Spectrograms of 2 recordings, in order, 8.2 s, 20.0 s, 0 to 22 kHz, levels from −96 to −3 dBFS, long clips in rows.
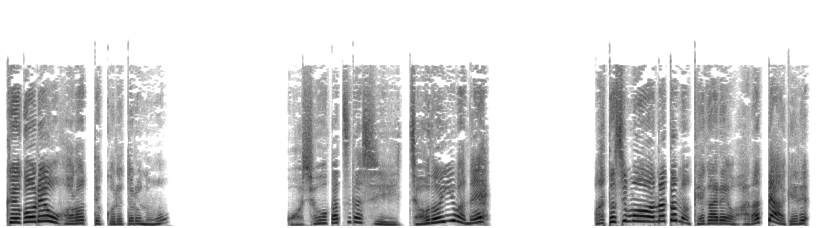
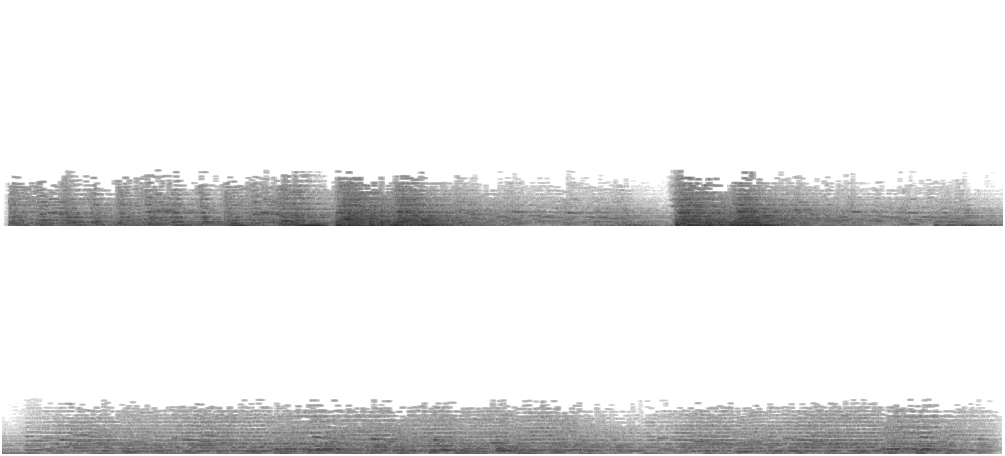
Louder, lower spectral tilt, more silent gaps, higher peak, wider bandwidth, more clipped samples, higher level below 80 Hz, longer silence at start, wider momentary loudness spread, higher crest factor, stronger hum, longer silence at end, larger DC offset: first, -15 LUFS vs -31 LUFS; second, -2 dB/octave vs -10.5 dB/octave; first, 0.87-0.92 s, 1.71-2.86 s, 4.02-4.07 s, 4.89-5.91 s, 7.62-7.66 s vs none; first, 0 dBFS vs -10 dBFS; first, 16.5 kHz vs 5.6 kHz; neither; second, -62 dBFS vs -44 dBFS; about the same, 0.05 s vs 0.05 s; about the same, 14 LU vs 16 LU; second, 16 dB vs 22 dB; neither; first, 0.2 s vs 0.05 s; neither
